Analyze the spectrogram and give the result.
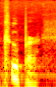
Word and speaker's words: Cowper: William Cooper, his last name is spelled C-O-W-P-E-R, but it's not pronounced Cowper, it's pronounced Cooper.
